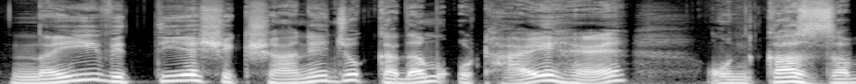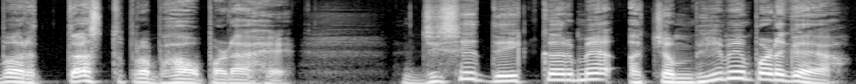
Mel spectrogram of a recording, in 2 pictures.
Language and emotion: Hindi, surprised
